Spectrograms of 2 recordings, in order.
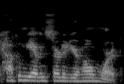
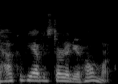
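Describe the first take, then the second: First: It sounds demanding and commanding, like an order. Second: It sounds curious and gentle, like a real question. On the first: It is an order to start, not a question. The speaker calls it wrong. "I'm not really asking that question. I'm really ordering them to start their homework" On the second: It is a real question about what is going on. The speaker calls it right. "That's a different question"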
